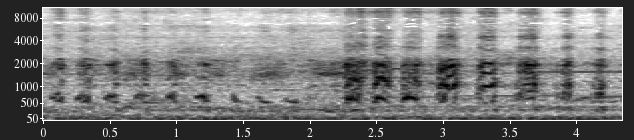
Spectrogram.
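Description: Halloween animatronic clown's recorded cackling laugh: a run of fast, evenly spaced cackles, then a second, higher burst of laughter about two seconds in, over a steady low background hum.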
